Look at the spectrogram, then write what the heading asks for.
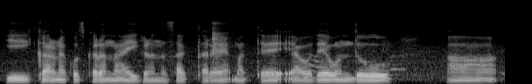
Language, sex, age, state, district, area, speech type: Kannada, male, 45-60, Karnataka, Davanagere, rural, spontaneous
